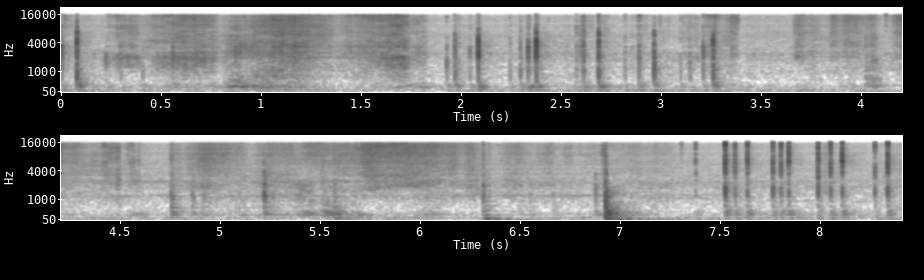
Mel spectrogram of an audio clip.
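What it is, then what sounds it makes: Fabric-covered tablet case. Long dark-painted nails scratch and tap a lavender tablet or e-reader case that has a woven fabric cover and plastic rim. The case is flat, thin and hollow-backed and lies on a wooden table. Soft rasping scratches mix with quick, dull taps, and near the end the case is moved around with louder bumps.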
